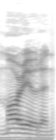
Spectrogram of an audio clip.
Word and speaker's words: Mariota: Mariota, not Mariota.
